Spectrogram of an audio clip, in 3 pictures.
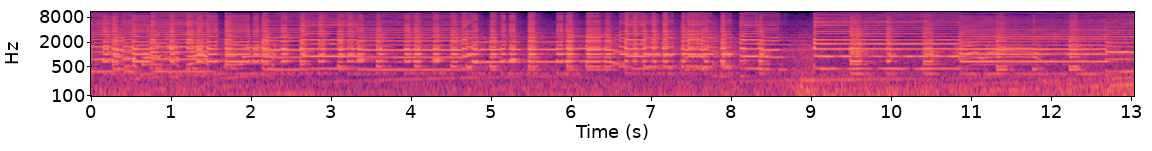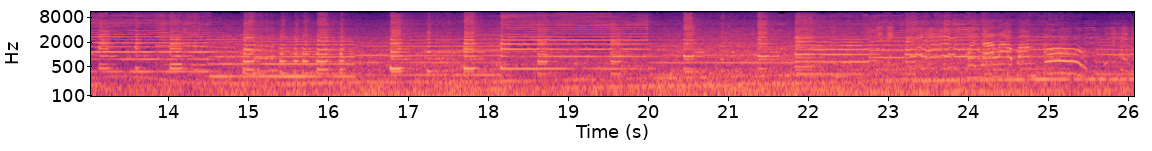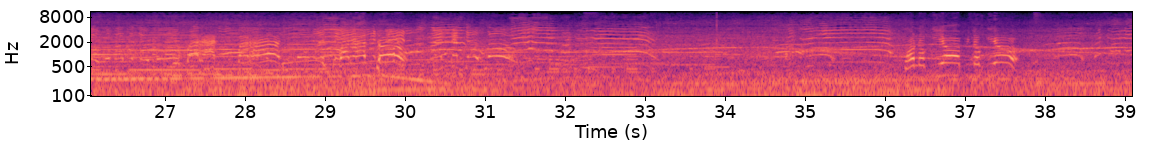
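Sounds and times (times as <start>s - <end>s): bus horn playing a tune: 0.0s - 30.1s
low engine rumble: 7.5s - 39.0s.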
